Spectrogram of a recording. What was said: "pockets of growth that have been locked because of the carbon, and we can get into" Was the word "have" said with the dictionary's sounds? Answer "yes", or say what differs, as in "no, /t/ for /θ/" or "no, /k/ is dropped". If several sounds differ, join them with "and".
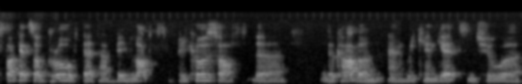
yes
